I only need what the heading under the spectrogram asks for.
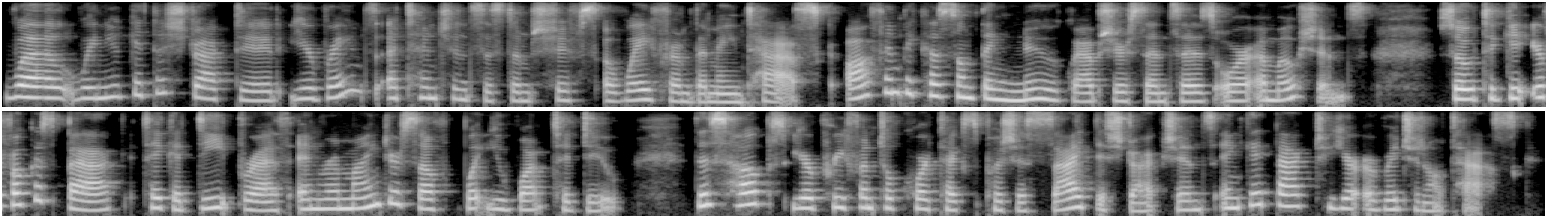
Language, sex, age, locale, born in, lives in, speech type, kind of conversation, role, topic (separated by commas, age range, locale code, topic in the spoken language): English, female, 30-34, en-US, United States, United States, read, expert-assistant, expert, How does the human brain process information?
